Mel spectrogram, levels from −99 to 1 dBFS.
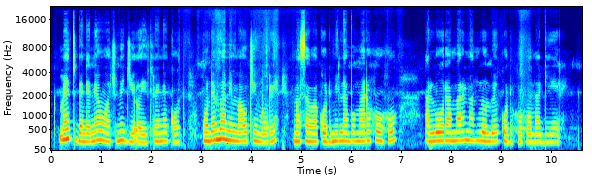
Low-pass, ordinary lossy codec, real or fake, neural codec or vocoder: none; none; fake; codec, 44.1 kHz, 2.6 kbps, SNAC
